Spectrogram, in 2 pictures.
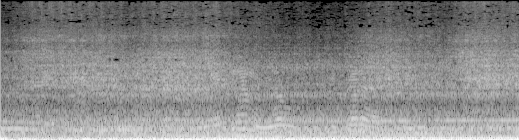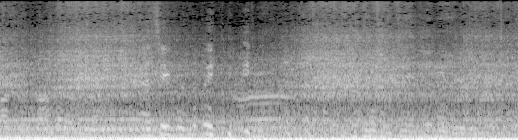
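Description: Steady low rumble of the vehicle's engine and road noise heard from inside the cabin as it moves slowly in traffic, with indistinct voices over it.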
